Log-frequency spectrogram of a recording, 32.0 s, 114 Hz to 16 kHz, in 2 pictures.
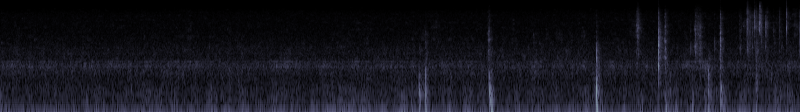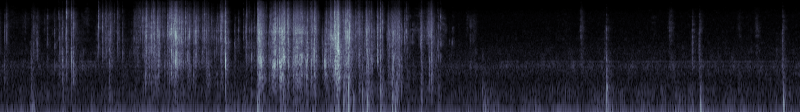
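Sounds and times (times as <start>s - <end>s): foil wrapper crinkling and tearing: 14.8s - 25.1s.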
